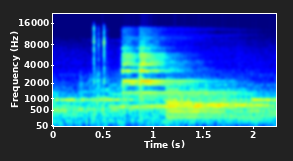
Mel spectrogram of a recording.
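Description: Background music, with two quick clicks about half a second in, followed by a bright bell-like ding that rings briefly and fades. These are the sound effects of a subscribe-button animation.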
